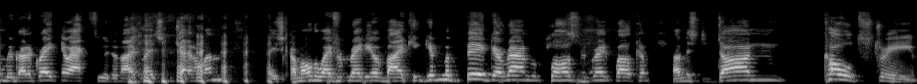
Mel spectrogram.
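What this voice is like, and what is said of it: Hughie Green-style showbiz compere voice. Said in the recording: “the Hull accent and all that persona just vanished. And instantly he sort of became Huey Green.”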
